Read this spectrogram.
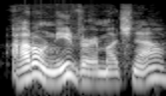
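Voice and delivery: soft, subdued reply; weary old boy. Acted. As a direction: quietly ask for little, worn out.

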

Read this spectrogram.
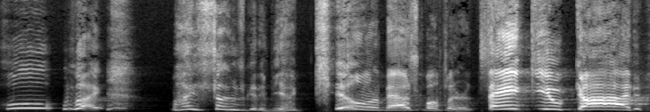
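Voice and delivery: high, loud burst of joy, shouting the thanks; a father overjoyed at his son's shots, shouting thanks to God; thrilled dad. Retold or imitated. Dad thrilled by son's three-pointers, high excited shout. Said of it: "I'm like".

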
